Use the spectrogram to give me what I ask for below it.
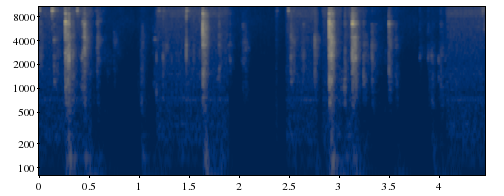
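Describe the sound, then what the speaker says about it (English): Computer keyboard typing in irregular bursts of rapid clicking keystrokes, close and clear, separated by short silent pauses. "I'm busily typing in here"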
